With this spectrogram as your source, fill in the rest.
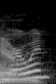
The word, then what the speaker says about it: heroine: say heroine like that heroine it sounds like the drug but it's not what's hair wine that's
